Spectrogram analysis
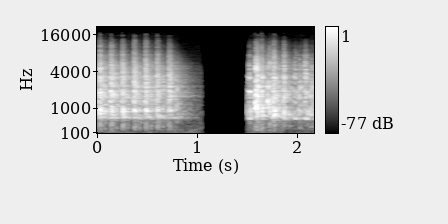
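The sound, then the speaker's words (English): Turkey gobble imitated on a box call: two bursts of rapid, raspy rattling pulses separated by a brief pause, loud and alone with no talk. “So I think every turkey hunter should have a box call in their arsenal. Don't laugh at this. I'm going to try to do the gobble.”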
